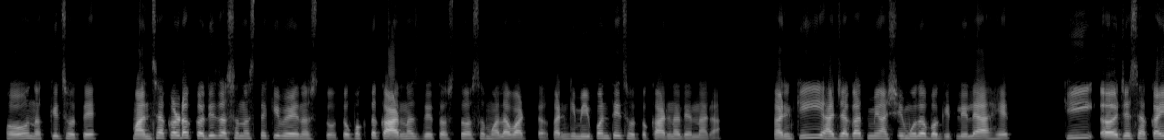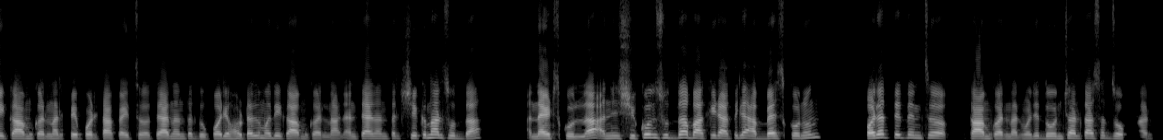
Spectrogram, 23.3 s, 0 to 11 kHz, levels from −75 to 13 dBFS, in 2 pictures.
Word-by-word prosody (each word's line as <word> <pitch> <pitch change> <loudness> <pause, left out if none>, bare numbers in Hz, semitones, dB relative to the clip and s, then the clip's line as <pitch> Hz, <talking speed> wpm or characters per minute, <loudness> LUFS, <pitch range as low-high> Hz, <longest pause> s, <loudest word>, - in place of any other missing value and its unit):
हो, 165 +3 +1
नक्कीच 175 +1 -6
होते. 160 0 -1 0.4
माणसाकडं 200 +6 +4
कधीच 200 +1 +1
असं 200 -1 -1
नसतं, 185 +1 -7
की 200 - -3
वेळ 175 -2 +1
नसतो. 155 -1 -8
तो 165 - -1
फक्त 175 +3 -4
कारणच 165 +1 +6
देत 165 0 -6
असतो, 160 +2 -5
असं 165 +1 -5
मला 160 0 0
वाटतं. 150 -2 -2
कारण 150 +1 -3
की 175 - -7
मी 170 0 -2
पण 195 0 -1
तेच 195 -2 -3
होतो 160 -1 -6
कारणं 160 0 +1
देणारा. 150 -2 -6 0.5
कारण 160 +1 +2
की 215 +2 -3
ह्या 175 -4 +4
जगात 190 +2 +1
मी 190 0 -4
अशी 175 0 -2
मुलं 185 0 +1
बघितलेली 165 0 -2
आहेत, 160 0 +2 0.6
की 205 +3 -3
अ, 160 0 +8
जे 185 - 0
सकाळी 180 0 +1
काम 170 -1 +4
करणार, 165 -1 -3
पेपर 160 0 -1
टाकायचं. 150 -1 -1
त्यानंतर 165 +2 +1
दुपारी 160 +2 -3
हॉटेलमध्ये 190 0 -2
काम 160 -3 +2
करणार 150 0 -5
आणि 160 0 -6
त्यानंतर 180 0 -1
शिकणारसुद्धा 195 -4 -1 0.5
नाईट 165 +1 +6
स्कूलला 170 -1 +2
आणि 195 -3 0
शिकूनसुद्धा 220 +3 0
बाकी 210 -2 +3
रात्री 200 +1 +2
अभ्यास 190 0 +3
करून 210 +7 -4 0.5
परत 205 +5 +7
ते 230 - +2
त्यांचं 210 -2 -2 0.3
काम 170 -1 +8
करणार 160 -1 -2
म्हणजे 160 +4 -5
2-4 180 +1 -1
तासच 195 0 0
झोपणार. 160 -4 -5
175 Hz, 175 wpm, -25 LUFS, 160-195 Hz, 0.6 s, अ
